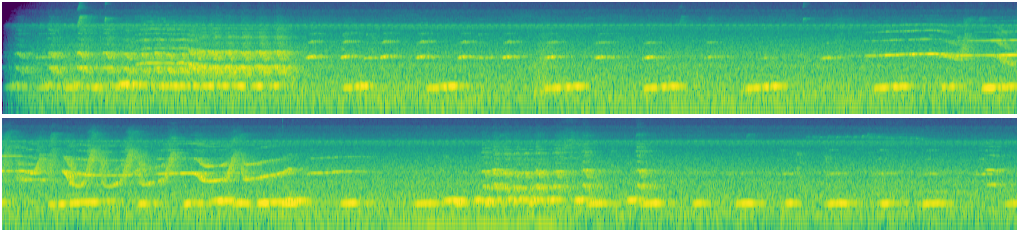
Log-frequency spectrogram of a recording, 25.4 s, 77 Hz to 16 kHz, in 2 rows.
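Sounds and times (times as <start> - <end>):
monkeys in jungle: 0.0 - 25.3.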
